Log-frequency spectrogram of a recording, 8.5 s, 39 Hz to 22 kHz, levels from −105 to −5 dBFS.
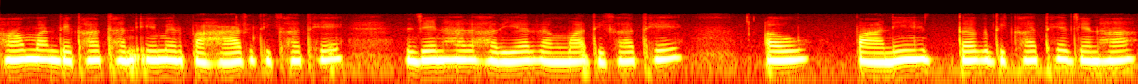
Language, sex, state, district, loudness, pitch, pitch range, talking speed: Chhattisgarhi, female, Chhattisgarh, Sukma, -11 LUFS, 235 Hz, 225-245 Hz, 145 wpm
